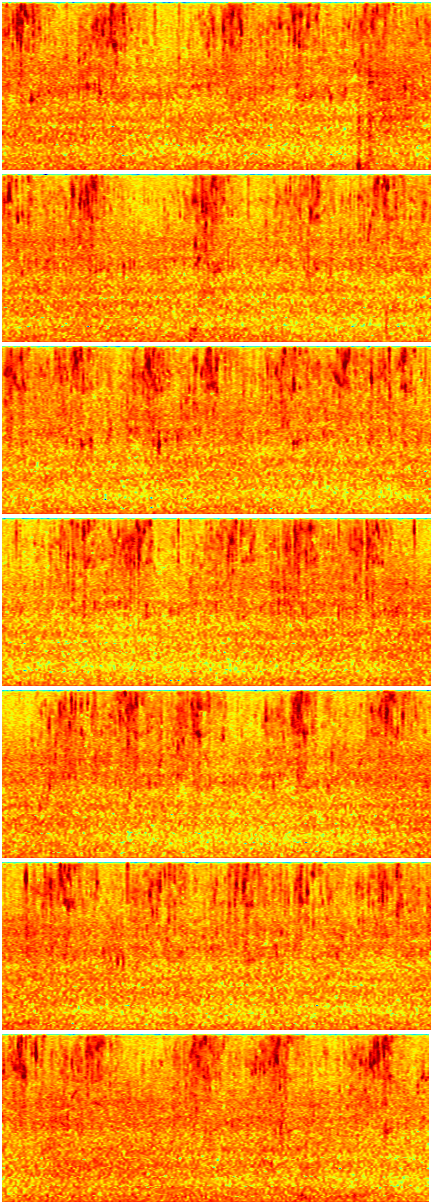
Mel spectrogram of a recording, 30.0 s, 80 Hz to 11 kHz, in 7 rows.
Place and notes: Niaqornat, Grønland - Melt water
The trickle of melt water in the pipe, leading to the fresh water supply of the village. Recorded with a Zoom Q3HD with Dead Kitten wind shield.
Greenland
